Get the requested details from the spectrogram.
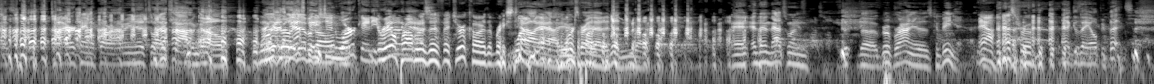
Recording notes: Joined the Gearheads live in The Round Six Experience at the Grand National Roadster Show.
